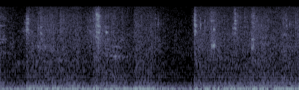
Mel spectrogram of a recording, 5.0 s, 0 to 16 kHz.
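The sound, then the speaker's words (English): Soft, papery rustling of many thin Bible pages being turned as listeners look up 1 John chapter 5, with scattered brief crinkles rising over a low room hum. It sounds faint and spread out, like a crowd flipping through books. “Love to hear those pages of the Bible rustling.”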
